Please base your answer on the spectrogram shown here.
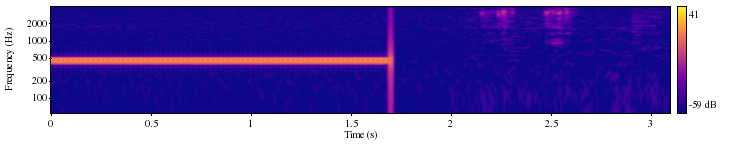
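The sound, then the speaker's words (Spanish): A steady, loud telephone dial tone hums for nearly two seconds while a call is being placed, then cuts off abruptly with a click, leaving a few faint, brief chirping noises in near silence. “La ECO 63 se les marca.”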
